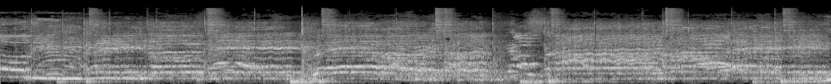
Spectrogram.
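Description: A group of voices singing a gospel song together in harmony, holding long notes, with a steady beat of sharp hits underneath.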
